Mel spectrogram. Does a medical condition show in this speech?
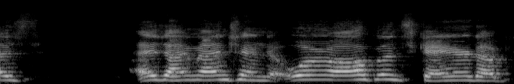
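Yes: cerebral palsy; speech therapy in childhood.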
